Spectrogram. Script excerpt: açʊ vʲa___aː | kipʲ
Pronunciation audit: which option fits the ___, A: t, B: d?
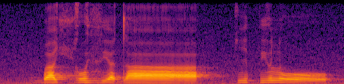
B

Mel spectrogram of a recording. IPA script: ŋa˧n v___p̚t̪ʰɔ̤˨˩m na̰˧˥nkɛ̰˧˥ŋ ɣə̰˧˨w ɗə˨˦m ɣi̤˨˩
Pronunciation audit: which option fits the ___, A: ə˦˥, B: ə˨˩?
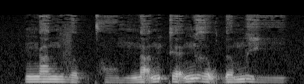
B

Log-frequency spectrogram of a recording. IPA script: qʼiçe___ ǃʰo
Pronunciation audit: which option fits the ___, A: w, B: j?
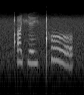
B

